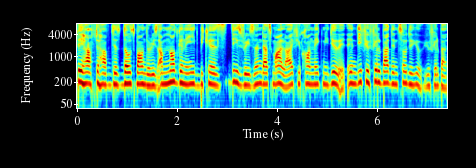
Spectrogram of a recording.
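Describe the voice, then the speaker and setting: A dark, mellow tone in a monotone, flat intonation, fairly quick and with hardly any pauses. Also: woman, fairly low pitch for a woman. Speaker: podcast co-host. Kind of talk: casual chat.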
